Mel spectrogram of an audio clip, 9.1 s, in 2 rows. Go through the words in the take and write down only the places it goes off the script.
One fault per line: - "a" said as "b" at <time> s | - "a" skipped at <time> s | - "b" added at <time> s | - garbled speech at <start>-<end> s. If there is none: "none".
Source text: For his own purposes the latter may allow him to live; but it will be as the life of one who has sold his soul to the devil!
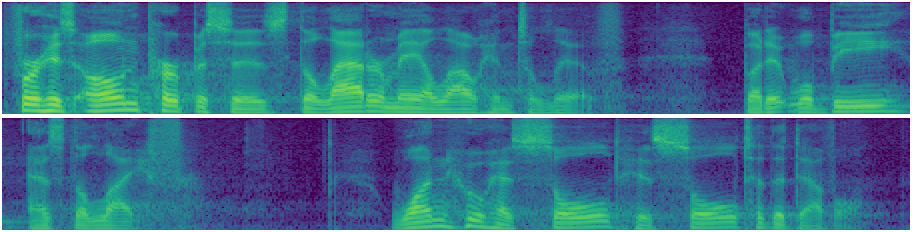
- "of" skipped at 5.5 s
